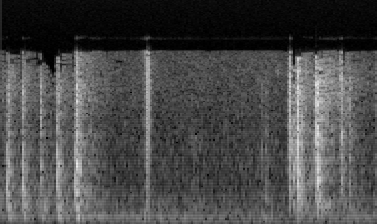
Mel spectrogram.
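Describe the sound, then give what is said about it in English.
Knocking on a door in the slums: a quick run of about five raps, a lone knock, then another short burst of knocks, fairly sharp over a low steady hum, with no talking. “When you knock my door, knock soft.”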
